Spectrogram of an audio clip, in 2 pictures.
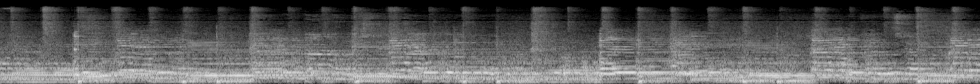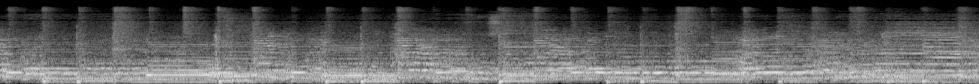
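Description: Live rock band playing: a woman singing over electric guitar, bass guitar, drums and keyboard, with steady drum strikes throughout.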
